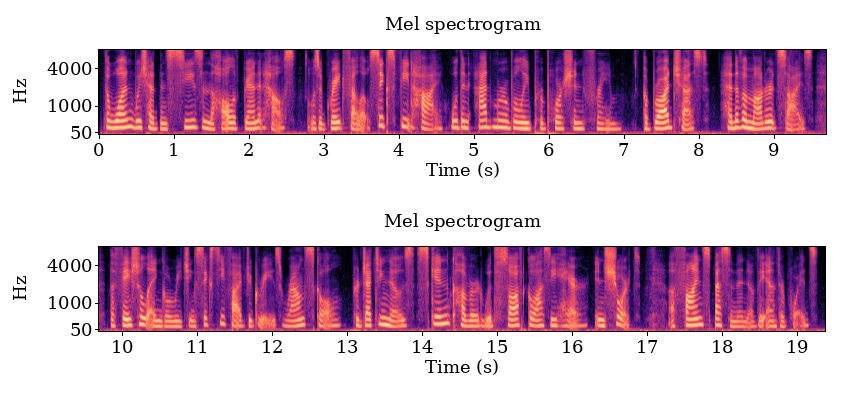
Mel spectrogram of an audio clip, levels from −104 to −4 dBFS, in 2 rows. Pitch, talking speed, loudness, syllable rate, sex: 215 Hz, 175 wpm, -19 LUFS, 5.0 syllables/s, female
